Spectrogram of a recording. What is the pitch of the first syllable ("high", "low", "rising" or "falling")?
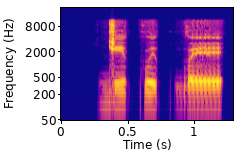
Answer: high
